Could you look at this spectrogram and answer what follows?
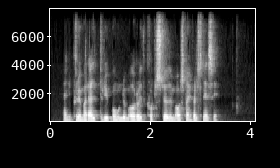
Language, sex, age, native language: Icelandic, male, 20-29, Icelandic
